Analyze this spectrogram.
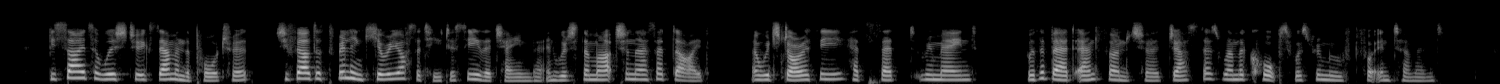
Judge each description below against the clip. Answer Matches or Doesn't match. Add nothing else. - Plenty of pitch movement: Doesn't match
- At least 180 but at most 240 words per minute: Doesn't match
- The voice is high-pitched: Matches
